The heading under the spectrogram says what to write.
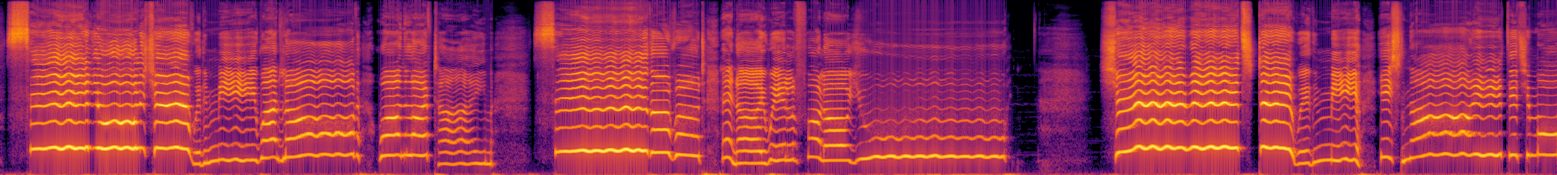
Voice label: CV-28 cardioid female; Avant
